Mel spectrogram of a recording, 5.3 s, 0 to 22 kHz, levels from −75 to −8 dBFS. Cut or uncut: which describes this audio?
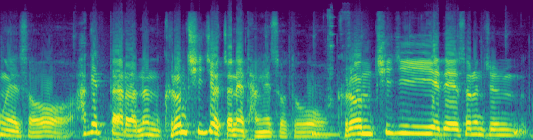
cut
